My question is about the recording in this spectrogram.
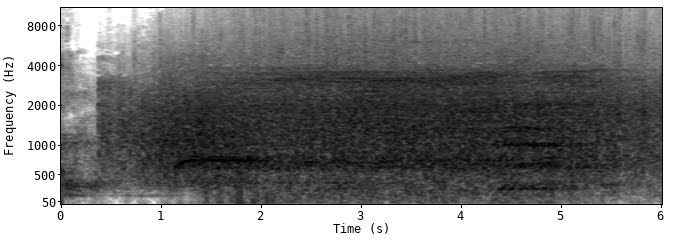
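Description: Audience applauding, building up over the first second and then holding steady.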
